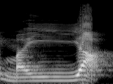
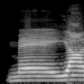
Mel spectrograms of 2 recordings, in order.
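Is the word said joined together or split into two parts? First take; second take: joined; split. First: The word is said joined, with a doubled y. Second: The word is split into two separate parts. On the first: The speaker calls it right. "इसको हम कहेंगे मैया" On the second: The speaker calls it wrong. "मैं या नहीं होगा"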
